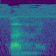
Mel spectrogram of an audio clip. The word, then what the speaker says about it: PubMed: Bueno, pues fijaros, la base de datos que solemos utilizar en este campo, la que más utilizamos en investigación, es PubMed, ¿vale? Se escribe PUB como de público, ¿vale? De publicación. PUB como en PV, como las tabernas inglesas estas, y Med de medicina, PubMed.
